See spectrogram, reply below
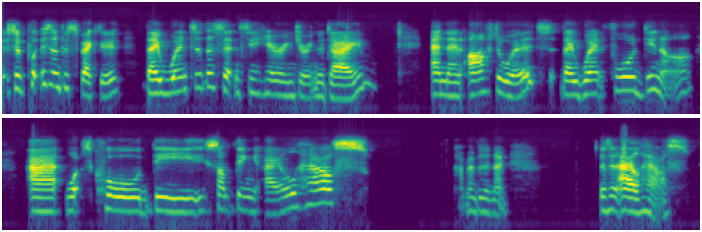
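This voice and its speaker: A woman's voice: mid-range voice, no room sound. Woman chatting casually, dull lo-fi mic. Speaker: host of a true-crime commentary show. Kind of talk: casual chatty commentary on court evidence videos.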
